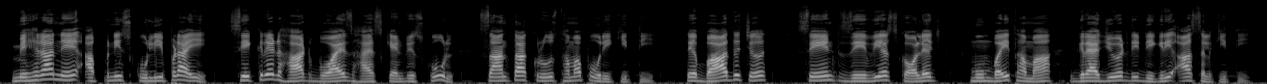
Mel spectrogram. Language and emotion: Dogri, neutral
